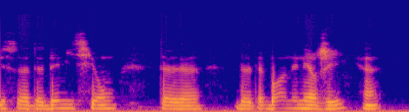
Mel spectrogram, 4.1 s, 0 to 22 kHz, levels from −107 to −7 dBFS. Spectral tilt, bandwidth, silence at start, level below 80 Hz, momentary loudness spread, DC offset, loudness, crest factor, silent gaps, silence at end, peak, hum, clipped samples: -9.5 dB/octave; 5.2 kHz; 0 s; -54 dBFS; 7 LU; 0.6%; -31 LUFS; 20 dB; none; 0.1 s; -12 dBFS; none; under 0.1%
